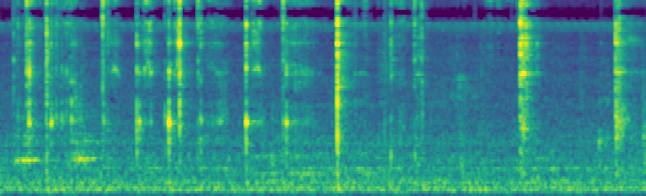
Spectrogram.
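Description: Utensils clinking and knocking against a cooking pan as semolina is added to simmering milk, with irregular light clicks and two sharper knocks, one about three and a half seconds in and one just after five seconds.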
